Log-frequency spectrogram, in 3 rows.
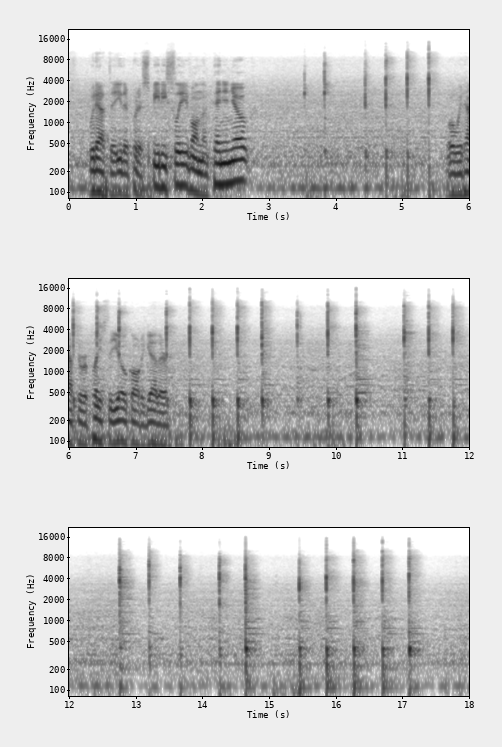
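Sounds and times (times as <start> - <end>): hammer tapping metal: 3.5 - 12.0, 12.7 - 17.4.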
